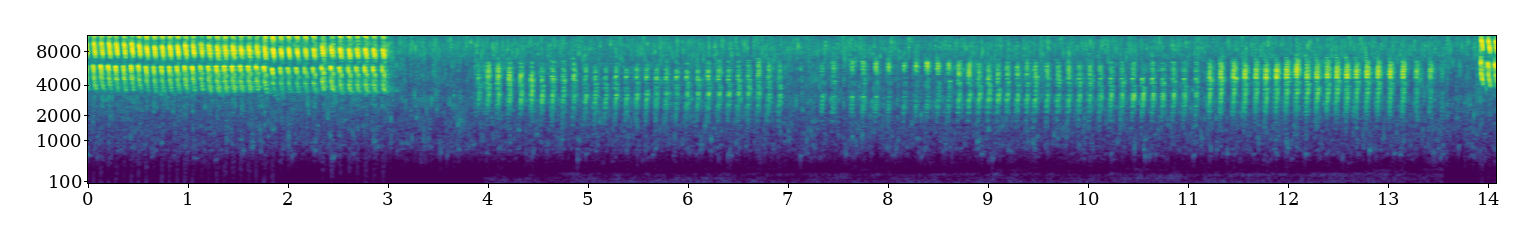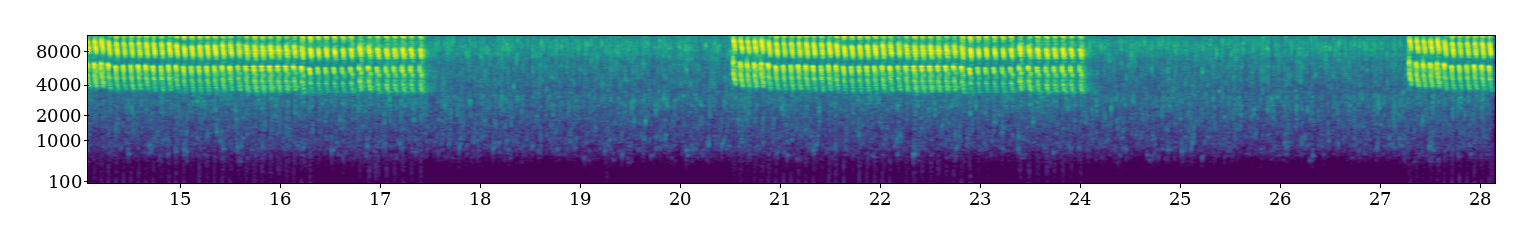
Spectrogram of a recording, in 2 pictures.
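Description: Songbird calls from a masteran bird-song tutor recording: a shrill, rapid trill repeated about four times, each lasting some three and a half seconds with pauses between. A softer rapid chattering fills the first half, all over a steady trickle of water.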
